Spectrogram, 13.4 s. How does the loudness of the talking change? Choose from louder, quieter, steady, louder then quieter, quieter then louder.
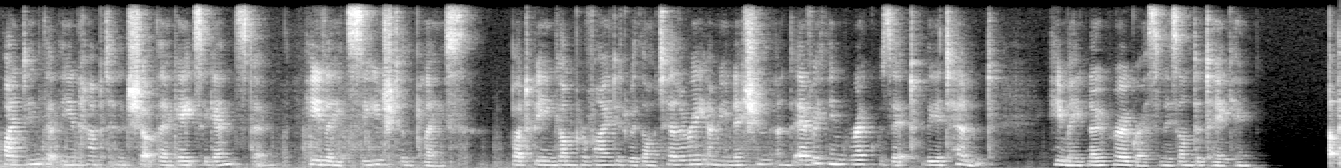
steady.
